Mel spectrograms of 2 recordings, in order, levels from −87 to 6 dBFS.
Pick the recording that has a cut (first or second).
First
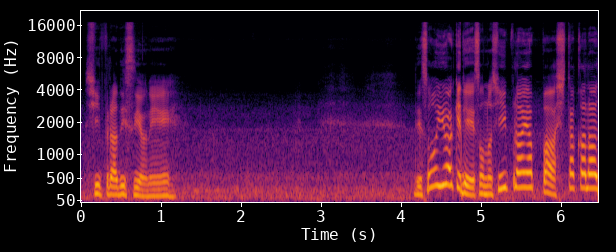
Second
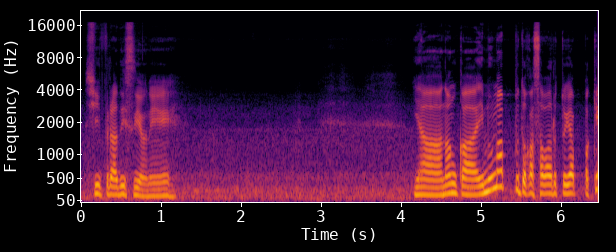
second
